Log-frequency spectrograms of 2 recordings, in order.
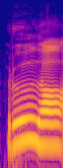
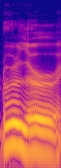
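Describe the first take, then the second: First: The final r is plain, without a curled tongue. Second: The final r is said with a curled tongue. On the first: The speaker calls it wrong. "아니고" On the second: The speaker calls it right. "R이 끝에 있으니까 구부리시는 거죠"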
